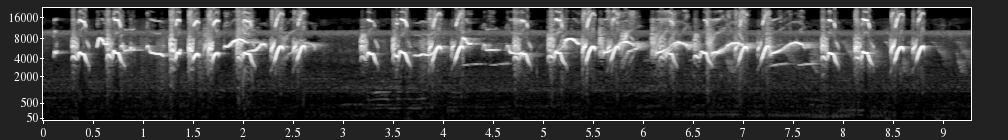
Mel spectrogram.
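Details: Sunbird lure recording: rapid bursts of high, sharp chirps with looping up-and-down whistled notes, grouped in quick runs broken by short pauses, over a faint steady high whine.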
